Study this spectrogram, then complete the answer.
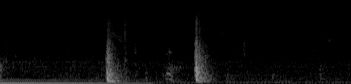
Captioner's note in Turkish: Kapı kapanır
